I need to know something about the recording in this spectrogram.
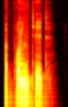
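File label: "appointed" British English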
